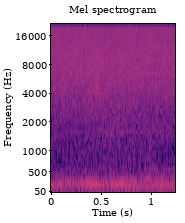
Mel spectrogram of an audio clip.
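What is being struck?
Nothing is struck.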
